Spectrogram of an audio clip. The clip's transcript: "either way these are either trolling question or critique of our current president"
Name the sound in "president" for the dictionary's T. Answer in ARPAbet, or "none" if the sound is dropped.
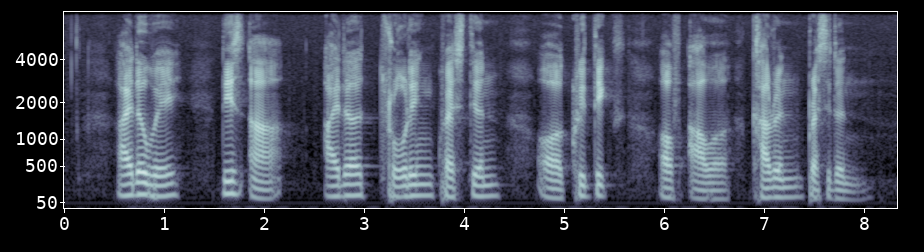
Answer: none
